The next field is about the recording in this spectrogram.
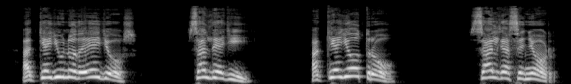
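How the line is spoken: Shout. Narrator (Spanish): gritó

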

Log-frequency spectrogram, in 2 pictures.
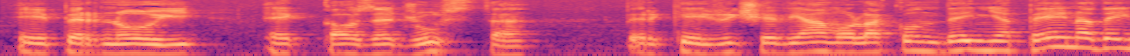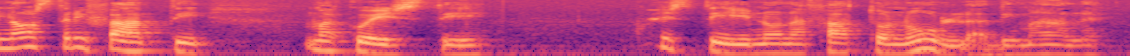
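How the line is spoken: Sighing. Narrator (Italian): disse sospirando

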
